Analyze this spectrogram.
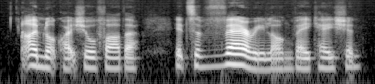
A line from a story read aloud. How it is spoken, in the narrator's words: said wistfully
